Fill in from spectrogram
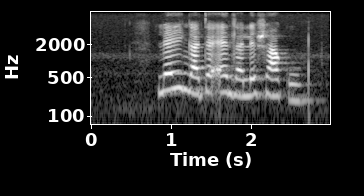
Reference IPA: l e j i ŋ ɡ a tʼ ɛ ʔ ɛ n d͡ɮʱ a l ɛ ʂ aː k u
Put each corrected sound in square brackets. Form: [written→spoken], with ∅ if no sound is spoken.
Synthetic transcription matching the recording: l e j i ŋ ɡ a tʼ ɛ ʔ ɛ n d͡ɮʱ a l ɛ ʂ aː k u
